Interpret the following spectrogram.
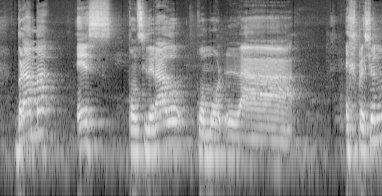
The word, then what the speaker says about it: Brahma: los tres principales son brahma este y shiba no de convulsa que con Brahman se pronuncia parecido por la palabra diferente brama es considerado como la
